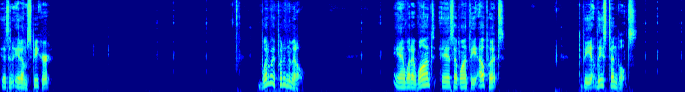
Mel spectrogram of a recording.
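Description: A man speaks calmly into a close microphone, explaining in short phrases with pauses.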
